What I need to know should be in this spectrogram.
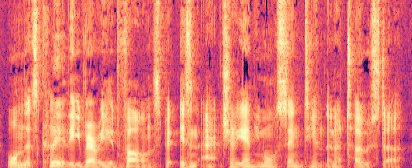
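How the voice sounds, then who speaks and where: A man's voice: deep voice, animated, a little fast. Dry exasperated male news anchor. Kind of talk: satirical news presenting.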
